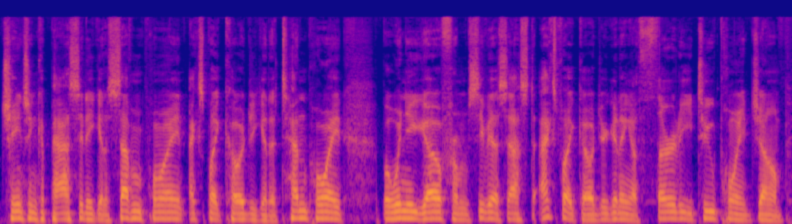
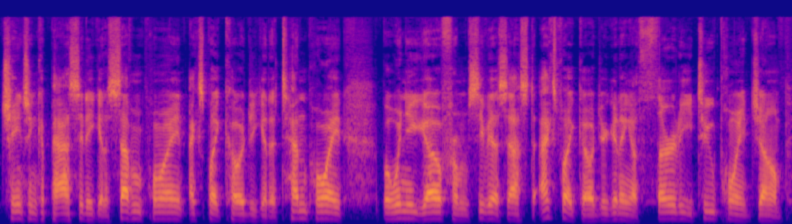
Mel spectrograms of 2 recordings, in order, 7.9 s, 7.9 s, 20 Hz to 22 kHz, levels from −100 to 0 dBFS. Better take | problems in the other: first | thin; very; fading below 500 Hz

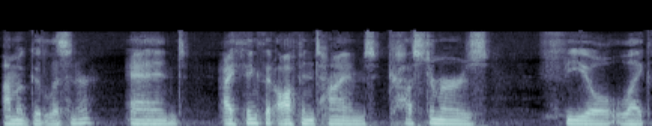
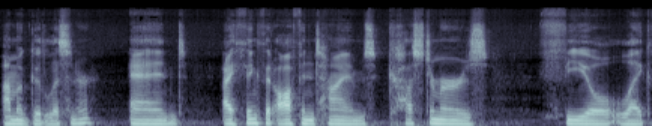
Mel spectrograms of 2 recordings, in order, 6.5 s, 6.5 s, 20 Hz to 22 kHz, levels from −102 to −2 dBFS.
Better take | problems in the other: second | garbled, watery; badly; nothing above 7.5 kHz

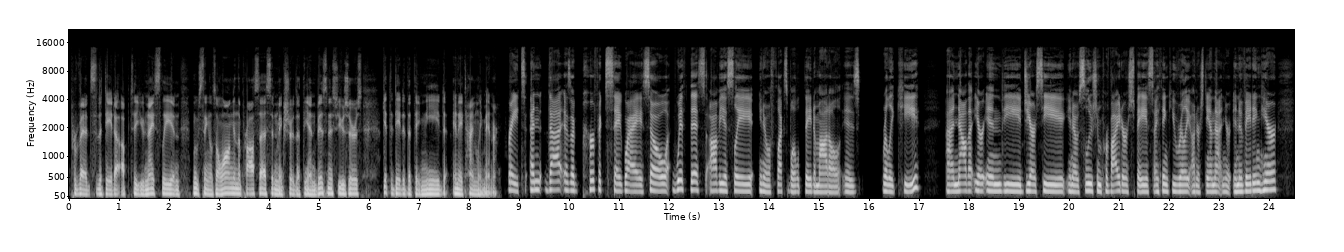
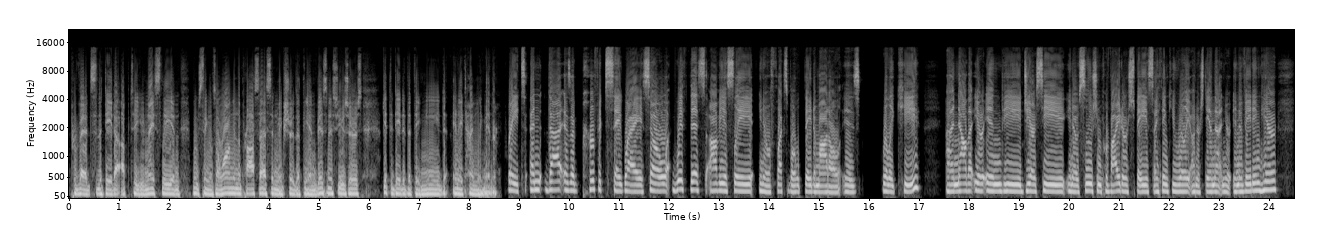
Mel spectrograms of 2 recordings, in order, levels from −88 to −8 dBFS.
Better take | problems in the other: first | distortion; heavy; 7 dB below the speech

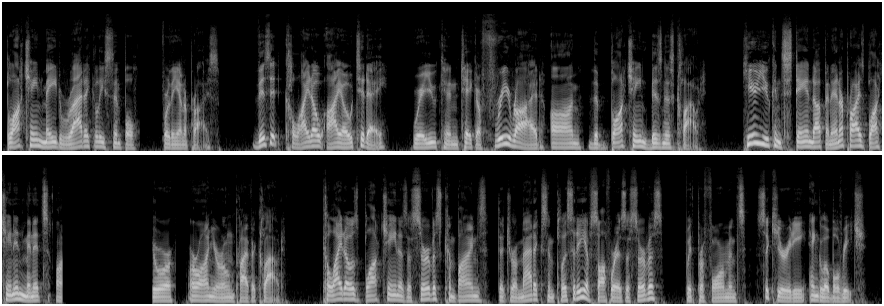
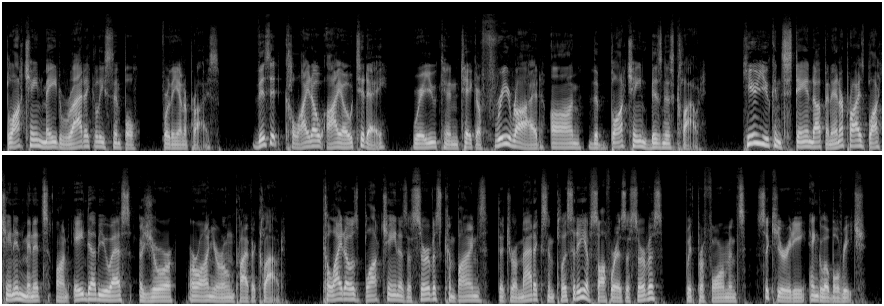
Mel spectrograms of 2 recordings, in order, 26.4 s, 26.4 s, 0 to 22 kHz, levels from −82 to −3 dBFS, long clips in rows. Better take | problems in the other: second | audio cutting out; at 14 s for 1.5 s

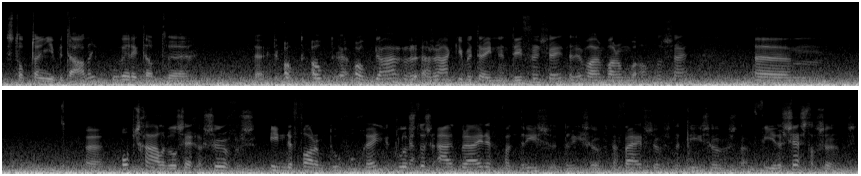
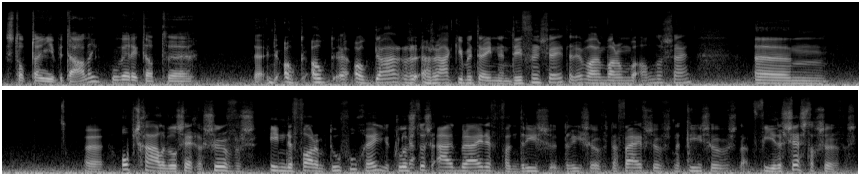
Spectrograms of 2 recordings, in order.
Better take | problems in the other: second | low rumble; loud; throughout; 4 dB below the speech; faint in the second

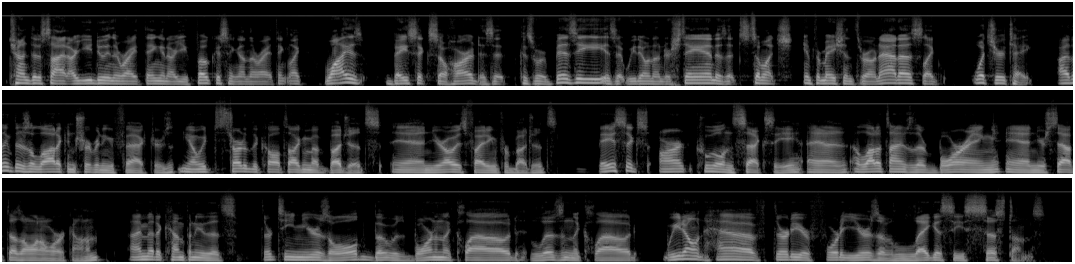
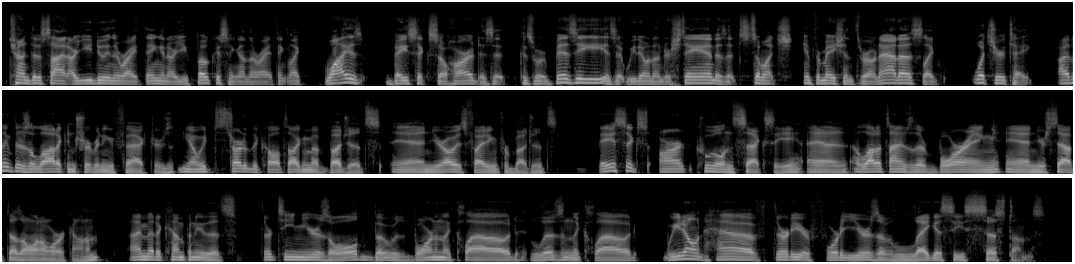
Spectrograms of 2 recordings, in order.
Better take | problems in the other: second | high-pitched whine; noticeable; throughout; 11 kHz, 15 dB below the speech

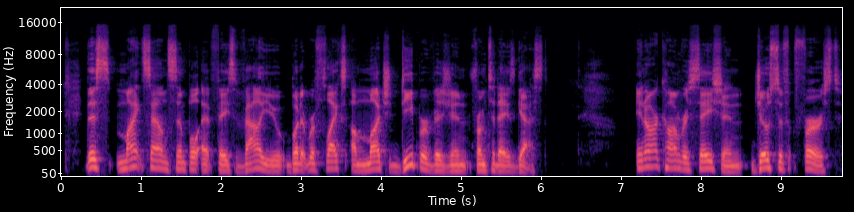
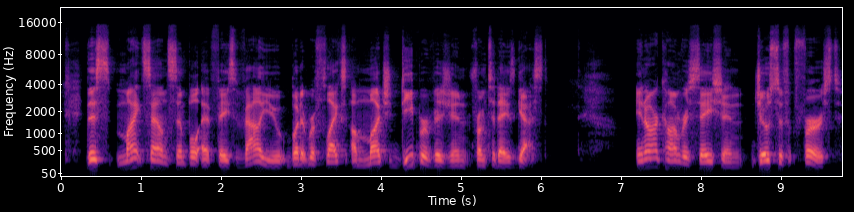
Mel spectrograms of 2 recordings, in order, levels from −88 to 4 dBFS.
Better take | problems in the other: first | thin; somewhat; fading below 300 Hz

